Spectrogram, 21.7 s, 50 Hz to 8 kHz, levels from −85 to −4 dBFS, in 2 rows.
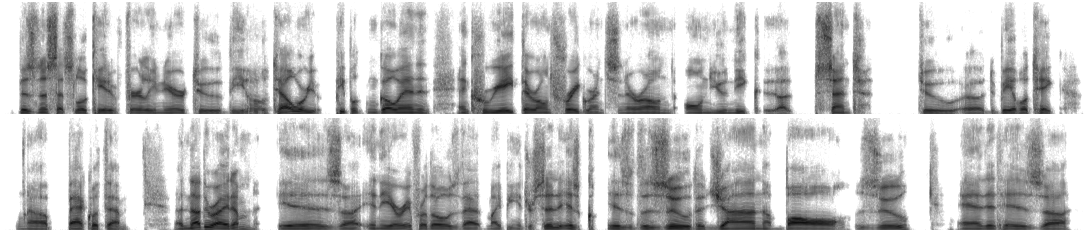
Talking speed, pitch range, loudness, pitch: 175 wpm, 85-95 Hz, -19 LUFS, 90 Hz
